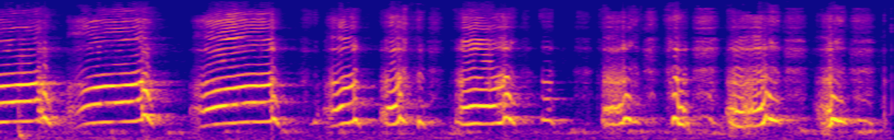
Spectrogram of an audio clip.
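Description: Loud, vigorous, repeated wailing cries from a newborn, about one a second; a strong first cry after birth.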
